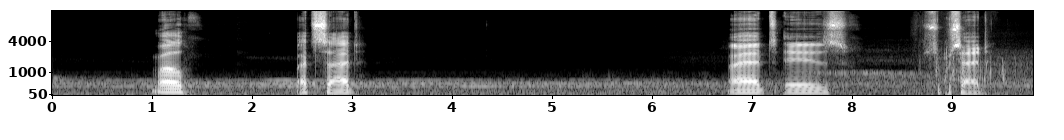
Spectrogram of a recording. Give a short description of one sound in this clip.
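A huge sea creature lets out loud, wavering, whale-like calls.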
